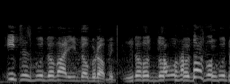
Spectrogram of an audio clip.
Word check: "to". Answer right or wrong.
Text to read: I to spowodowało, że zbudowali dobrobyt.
wrong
